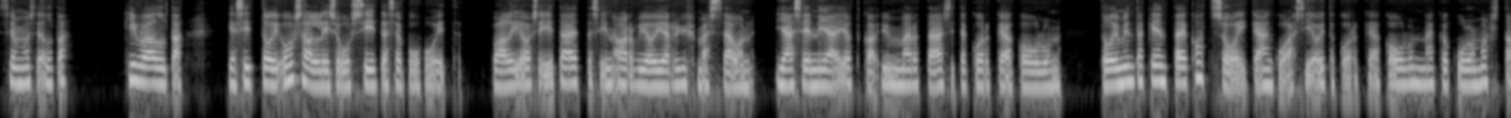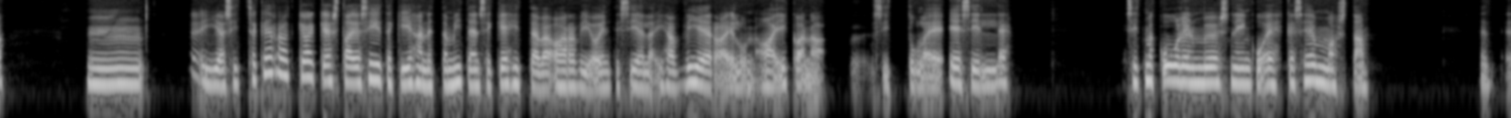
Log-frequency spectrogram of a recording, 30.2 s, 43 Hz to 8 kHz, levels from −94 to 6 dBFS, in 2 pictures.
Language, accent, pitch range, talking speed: Finnish, native, 175-200 Hz, 115 wpm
